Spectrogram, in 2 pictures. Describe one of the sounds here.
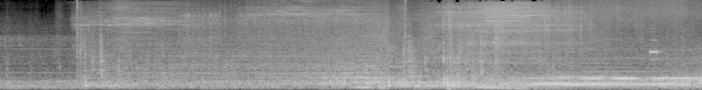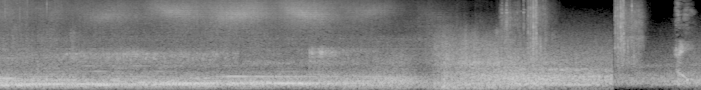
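A launch pod roars and rumbles loudly as it rushes through a tube.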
